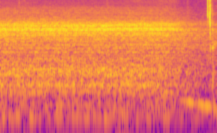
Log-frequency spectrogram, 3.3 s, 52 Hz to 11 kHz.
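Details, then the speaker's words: Rider scrubber during preventive maintenance, squeegee raised: vac motor keeps running about 10 seconds, a steady even airy whir with light hiss; normal vacuum motor run-on. "When I raise it, the vac motor will stay on for about 10 seconds."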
